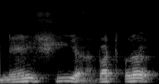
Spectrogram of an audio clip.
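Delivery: usual speaking voice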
